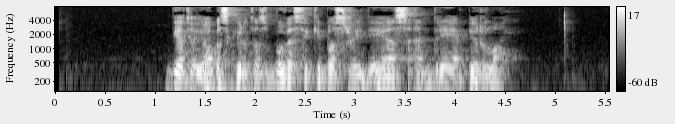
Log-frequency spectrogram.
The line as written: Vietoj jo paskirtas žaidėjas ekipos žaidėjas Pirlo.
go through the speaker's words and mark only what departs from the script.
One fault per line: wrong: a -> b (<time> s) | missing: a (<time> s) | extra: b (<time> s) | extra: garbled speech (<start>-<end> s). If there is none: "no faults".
wrong: žaidėjas -> buvęs (2.2 s)
extra: Andrea (3.7 s)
